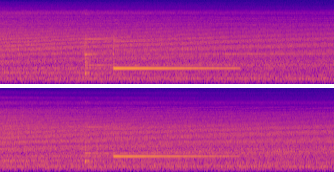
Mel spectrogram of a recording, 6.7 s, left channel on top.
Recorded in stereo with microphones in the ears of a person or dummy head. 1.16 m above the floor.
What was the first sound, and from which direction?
A drone, 10° left (ahead or behind).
